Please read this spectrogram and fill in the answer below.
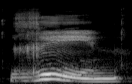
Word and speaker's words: غين: Remember, ayn pronounced as Ghain pronounced as gh. Some people, when they say pronounce like GH, they are trying to get as close as it can be to English, but there is nothing in English pronounced like ghain.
